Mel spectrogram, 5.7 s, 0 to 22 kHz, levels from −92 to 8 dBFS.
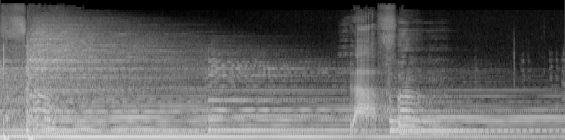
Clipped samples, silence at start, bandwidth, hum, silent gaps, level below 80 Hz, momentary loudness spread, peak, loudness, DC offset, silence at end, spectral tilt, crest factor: under 0.1%; 0 s; 17 kHz; none; none; -28 dBFS; 11 LU; 0 dBFS; -14 LUFS; under 0.1%; 0 s; -6 dB/octave; 12 dB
